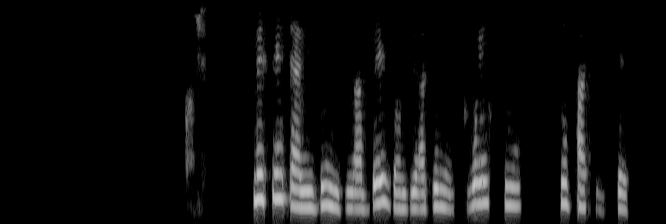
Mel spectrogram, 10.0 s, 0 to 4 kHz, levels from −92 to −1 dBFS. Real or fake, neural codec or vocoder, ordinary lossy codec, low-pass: fake; codec, 16 kHz, 2 kbps, FreqCodec, larger model; MP3, 24 kbps; 3.6 kHz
